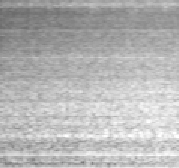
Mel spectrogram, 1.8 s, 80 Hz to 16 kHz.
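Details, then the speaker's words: Trotec TTK 75 E dehumidifier at first power-up, bought cheap when the seller's test seemed to run only the fan: steady mains-type hum with constant tone over fan rush, no clicking or cycling; compressor actually running normally. "Okay, this is a bit weird because I think the compressor actually powered"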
